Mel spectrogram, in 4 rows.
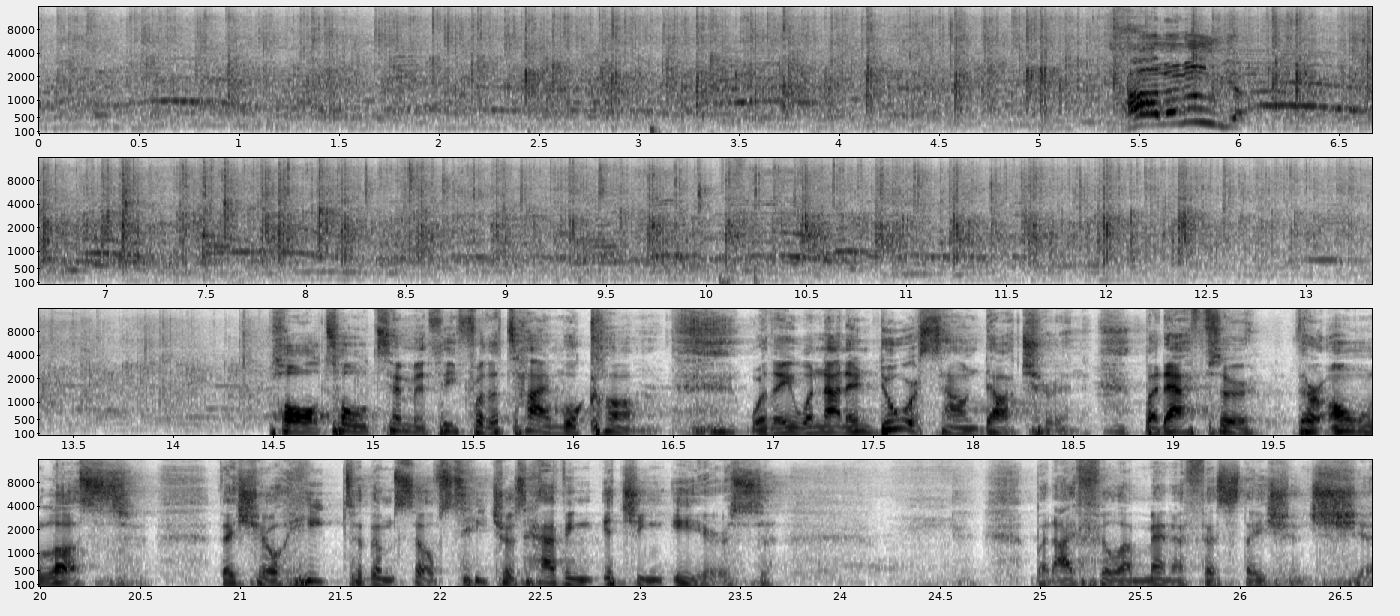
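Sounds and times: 
audience clapping: 0.0 - 15.9
speech: 5.4 - 6.2, 14.5 - 23.9, 25.0 - 26.6.

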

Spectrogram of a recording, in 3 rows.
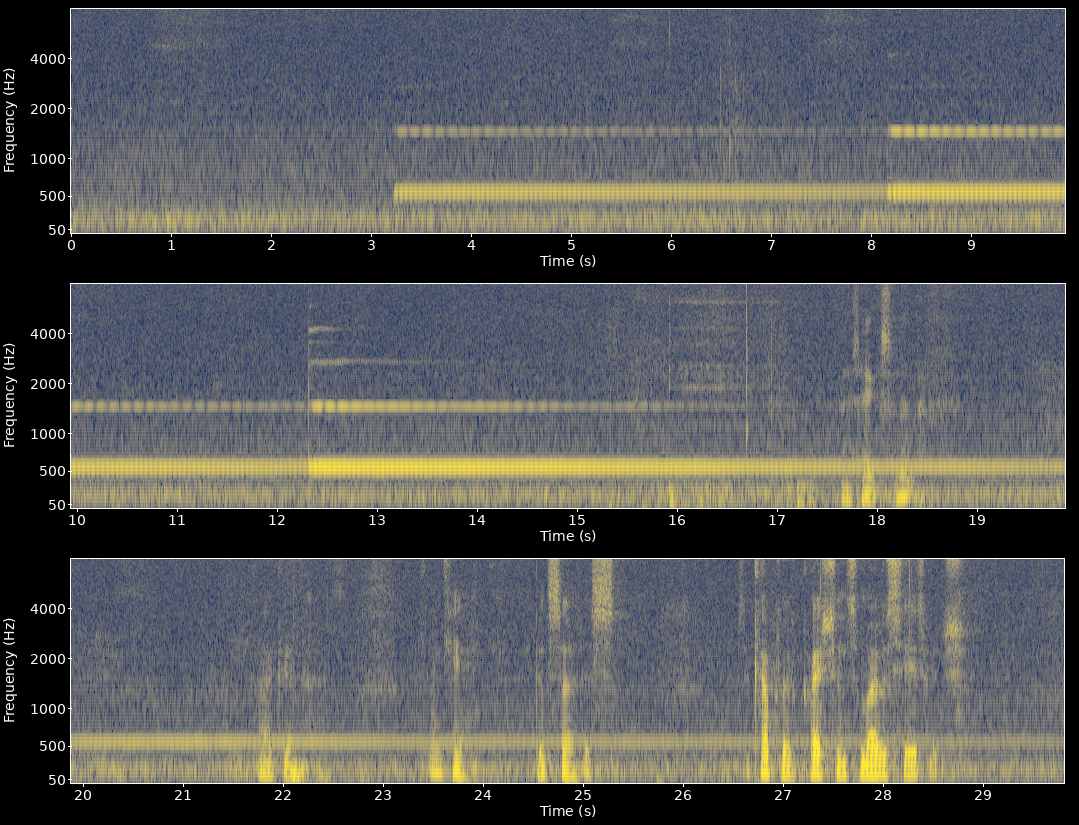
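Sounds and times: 
gong struck: 3.2 - 28.8
low hum: 3.2 - 29.7
speech: 17.8 - 18.6, 22.0 - 22.4, 23.4 - 25.4, 26.6 - 28.9.

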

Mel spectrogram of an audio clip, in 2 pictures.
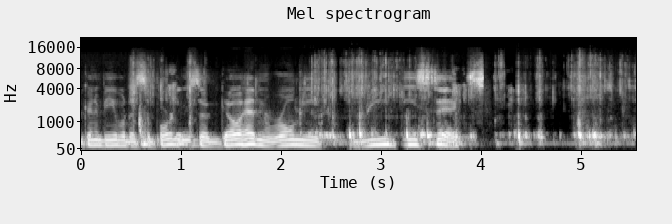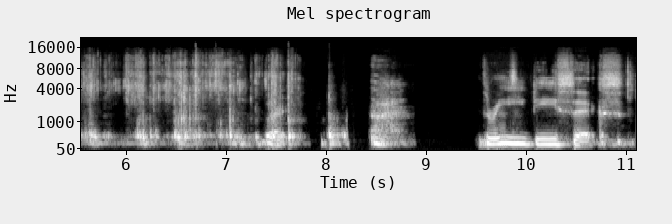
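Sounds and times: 
speech: 0.0 - 4.7, 7.4 - 7.8, 9.6 - 11.0
something stuffed into a plastic trash bag: 0.5 - 1.2, 2.1 - 7.9.

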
